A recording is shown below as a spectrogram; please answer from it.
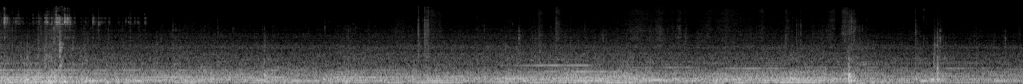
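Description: Mitsubishi Pajero Mini's engine and tyre noise heard from inside the cabin while driving on a snow-covered dirt road, a steady low drone. A few knocks from bumps come through, the sharpest near the end.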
